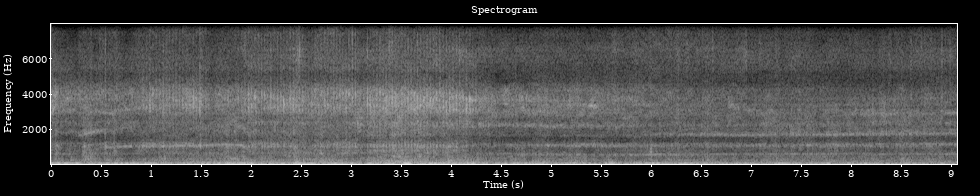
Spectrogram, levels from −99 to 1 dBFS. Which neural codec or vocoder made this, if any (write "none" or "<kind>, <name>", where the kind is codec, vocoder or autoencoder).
codec, DAC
